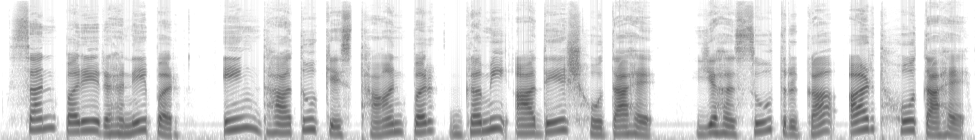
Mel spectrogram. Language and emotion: Hindi, neutral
